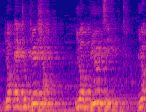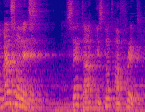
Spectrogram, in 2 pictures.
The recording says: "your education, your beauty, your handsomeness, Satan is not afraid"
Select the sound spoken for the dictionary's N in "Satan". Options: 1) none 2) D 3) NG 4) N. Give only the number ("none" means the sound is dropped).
1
